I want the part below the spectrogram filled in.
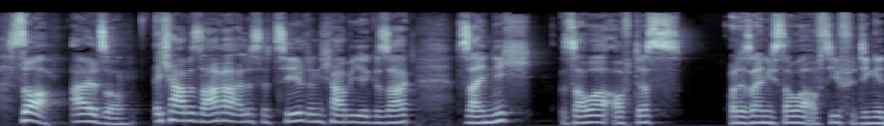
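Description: A man hosting a casual podcast monologue, outspoken and emotional, swearing freely and now and then dropping in English exclamations. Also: fairly high pitch. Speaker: podcast host.

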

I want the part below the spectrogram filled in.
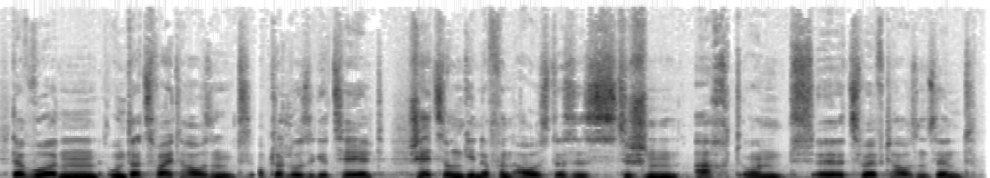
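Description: A man with a gravelly, fairly low voice answers as an interviewee. He explains things in a slightly halting way, searching for his words. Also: darkish tone. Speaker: interviewee, homeless aid volunteer.

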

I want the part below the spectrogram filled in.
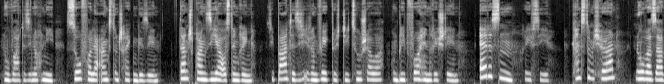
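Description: A woman hosting a book podcast, reading a children's novel aloud in an expressive storytelling way. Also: high voice, dry recording, clean studio sound. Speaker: book podcast host and reader.

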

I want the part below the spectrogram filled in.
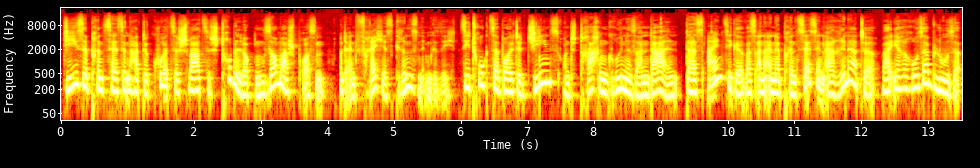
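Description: A woman narrating a children's audiobook in a lively, expressive way. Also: on the low side, measured pace, hardly any pauses, breathy edge.

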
